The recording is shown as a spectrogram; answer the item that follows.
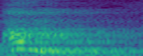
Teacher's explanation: इसे कहते हैं अनुस्वार। इसको बोलते समय नाक और मुंह से वायु निकलती है, ये कहलाते हैं अनुस्वार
